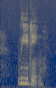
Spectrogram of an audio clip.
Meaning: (verb) present participle and gerund of lead; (adjective) 1. Providing guidance or direction 2. Ranking first 3. Occurring in advance; preceding; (noun) An act by which one is led or guided
- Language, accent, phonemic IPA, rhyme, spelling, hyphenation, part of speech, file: English, General American, /ˈlidɪŋ/, -iːdɪŋ, leading, lead‧ing, verb / adjective / noun, En-us-leading.ogg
